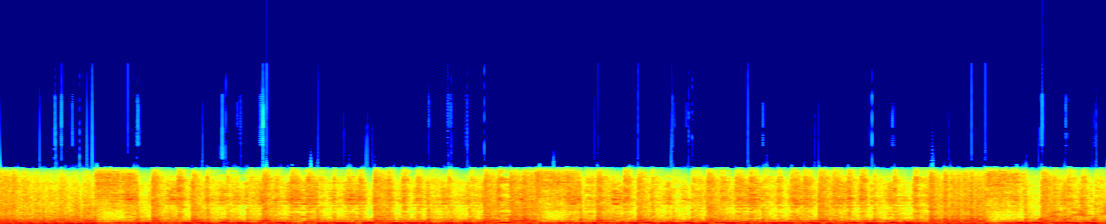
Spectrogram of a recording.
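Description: Rock band playing loudly: electric guitar over a drum kit, with frequent bass-drum hits and a dense, continuous wash of guitar and cymbals.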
